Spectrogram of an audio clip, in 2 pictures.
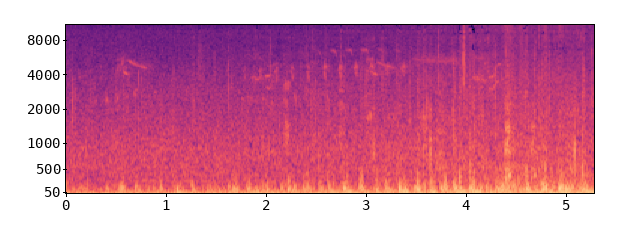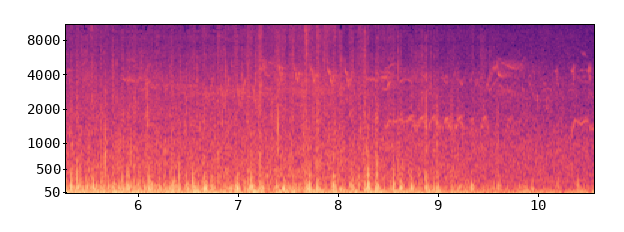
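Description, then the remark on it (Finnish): Horses in an adjacent pasture whinny and neigh while hooves clip-clop steadily across the ground, with a faint breeze in the background and no talking. “Tyttö jää katsomaan viereisellä laitumella olevia hevosia.”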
